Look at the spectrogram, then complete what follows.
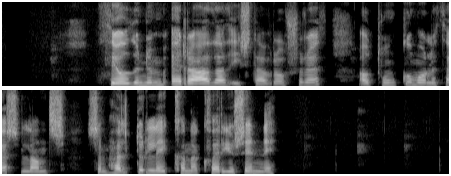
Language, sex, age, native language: Icelandic, female, 50-59, Icelandic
